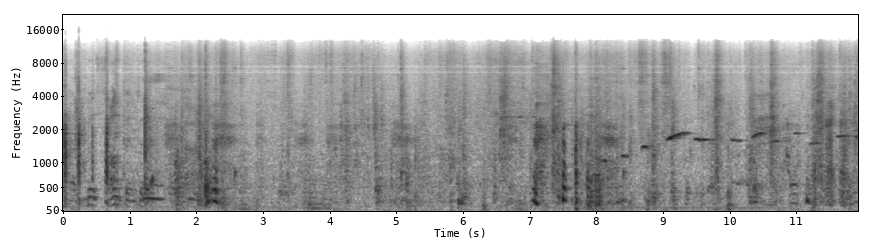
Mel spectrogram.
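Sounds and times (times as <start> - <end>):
people talking: 0.0 - 2.8, 7.0 - 11.9
person whistling: 8.0 - 11.9.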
